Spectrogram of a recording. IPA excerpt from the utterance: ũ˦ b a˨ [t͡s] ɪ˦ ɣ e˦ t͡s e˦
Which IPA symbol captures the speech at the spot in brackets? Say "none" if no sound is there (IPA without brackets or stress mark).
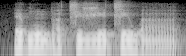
t͡s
